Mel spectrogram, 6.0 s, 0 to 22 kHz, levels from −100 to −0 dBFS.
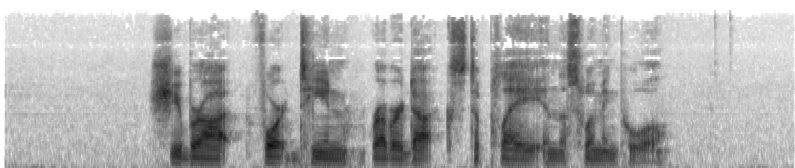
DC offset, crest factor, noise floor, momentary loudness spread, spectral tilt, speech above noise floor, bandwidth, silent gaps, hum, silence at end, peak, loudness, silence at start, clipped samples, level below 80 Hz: under 0.1%; 22 dB; -61 dBFS; 12 LU; -3 dB/octave; 41 dB; 16.5 kHz; none; none; 0.95 s; 0 dBFS; -19 LUFS; 1.15 s; under 0.1%; -54 dBFS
